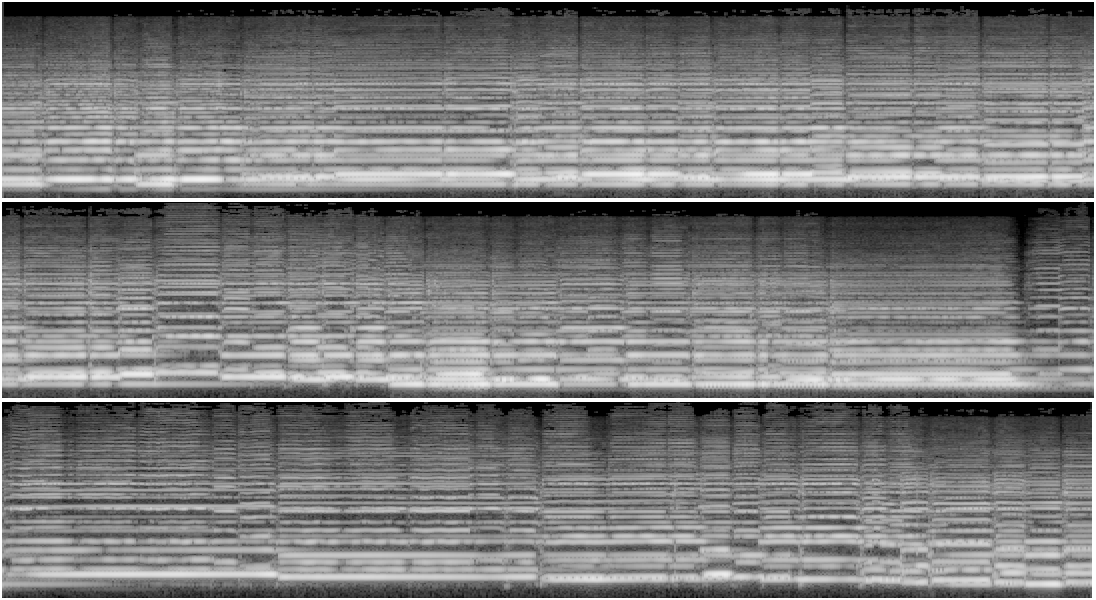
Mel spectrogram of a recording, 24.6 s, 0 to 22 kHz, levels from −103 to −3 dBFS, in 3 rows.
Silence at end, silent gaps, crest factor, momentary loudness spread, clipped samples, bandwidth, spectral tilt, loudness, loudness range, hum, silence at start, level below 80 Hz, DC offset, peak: 0 s; none; 14 dB; 6 LU; under 0.1%; 18 kHz; -1.5 dB/octave; -17 LUFS; 5 LU; none; 0 s; -80 dBFS; under 0.1%; -2 dBFS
